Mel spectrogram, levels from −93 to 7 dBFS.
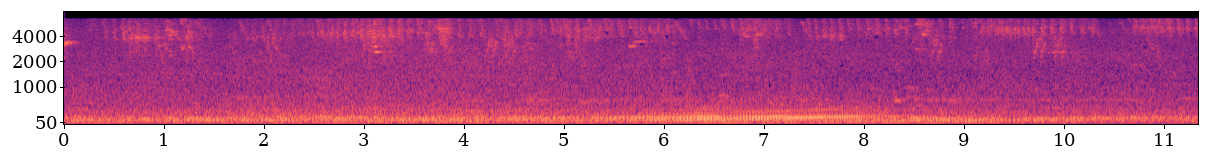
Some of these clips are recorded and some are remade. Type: recorded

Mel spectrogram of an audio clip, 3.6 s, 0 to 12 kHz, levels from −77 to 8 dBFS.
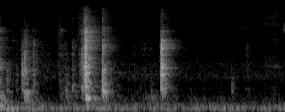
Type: recorded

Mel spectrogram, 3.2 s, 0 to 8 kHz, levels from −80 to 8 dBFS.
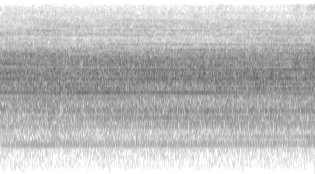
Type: recorded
